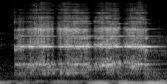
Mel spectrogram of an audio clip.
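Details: 2008 Dodge Avenger front wheel: harsh high-pitched scraping rasp pulsing with wheel rotation, worn-out brake pads grinding metal on the rotor, before replacing pads, rotors and front wheel bearings.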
